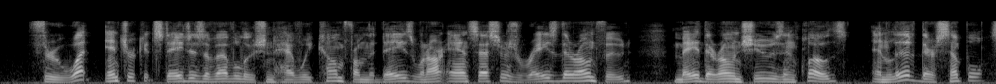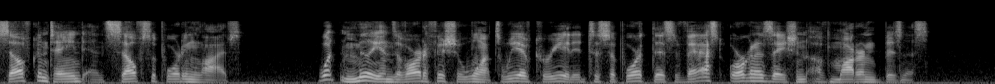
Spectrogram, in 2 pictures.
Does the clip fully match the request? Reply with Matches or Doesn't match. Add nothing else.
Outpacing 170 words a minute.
Doesn't match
